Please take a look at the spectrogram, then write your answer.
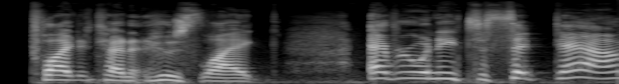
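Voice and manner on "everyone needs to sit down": acted snippy, pissy, irritated tone. Retelling a pissy flight attendant's order: imitating a pissy flight attendant. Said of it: "there's a pissy".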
